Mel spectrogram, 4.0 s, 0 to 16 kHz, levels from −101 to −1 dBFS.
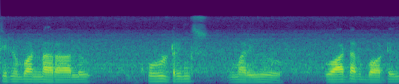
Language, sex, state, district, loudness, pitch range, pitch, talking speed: Telugu, male, Andhra Pradesh, Guntur, -19 LUFS, 105-110 Hz, 105 Hz, 120 wpm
